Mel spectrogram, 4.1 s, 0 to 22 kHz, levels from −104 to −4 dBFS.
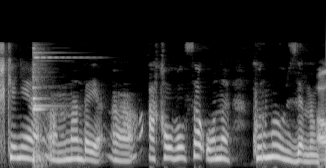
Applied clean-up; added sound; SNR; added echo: classical method log-MMSE.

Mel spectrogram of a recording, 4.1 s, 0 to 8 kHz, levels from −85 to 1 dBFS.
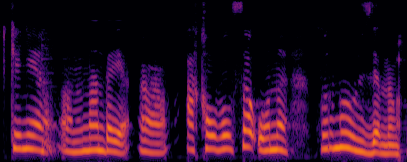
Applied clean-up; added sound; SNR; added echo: neural mask model DeepFilterNet 3.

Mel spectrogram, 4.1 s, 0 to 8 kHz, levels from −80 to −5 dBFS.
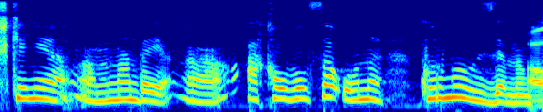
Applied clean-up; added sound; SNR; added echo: neural mask model Resemble Enhance denoiser.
